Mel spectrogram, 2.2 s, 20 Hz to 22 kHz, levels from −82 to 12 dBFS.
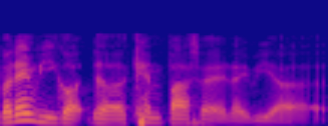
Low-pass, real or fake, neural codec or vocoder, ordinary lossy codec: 7.2 kHz; real; none; none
